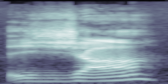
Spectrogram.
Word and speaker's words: Xia: Legends of Adrift system, which I always say Zia Legends of Adrift, although I believe the technically correct pronunciation is Ja Legends of Adrift.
